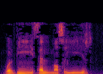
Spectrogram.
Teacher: يقرأ بإبدال هذه الهمزة ياء، وبيس المصير هكذا.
